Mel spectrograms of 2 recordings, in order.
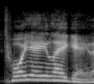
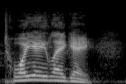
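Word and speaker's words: tolle lege: And so the first thing I want to show you, if you'd put that up on the screen, it's toye lege. That's how you pronounce it. It's Latin, toye lege.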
